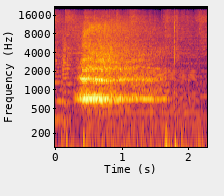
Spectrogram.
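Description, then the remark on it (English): A loud, sustained tire squeal rises suddenly as a car turns sharply, holding for over a second with steady high-pitched tones over engine rumble, ending in a couple of low thumps. “Quick, turn down there. Hold on to your potatoes!”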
